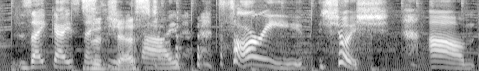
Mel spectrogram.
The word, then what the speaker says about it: Zeitgeist: the music uh zid jess is how's your pronounce zeitgeist zeitgeist good chess sorry shush um and then here's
